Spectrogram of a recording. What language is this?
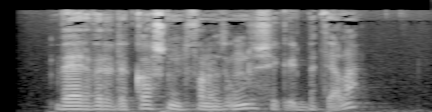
Western Frisian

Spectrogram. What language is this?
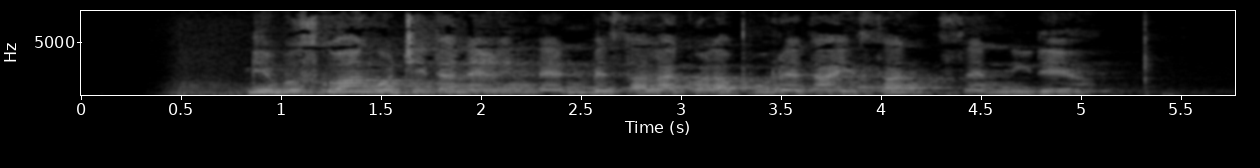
Basque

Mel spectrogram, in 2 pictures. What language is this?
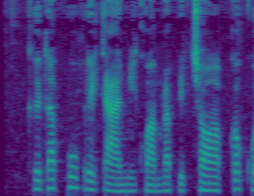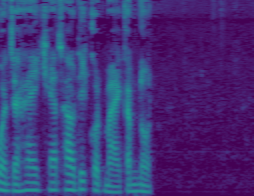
Thai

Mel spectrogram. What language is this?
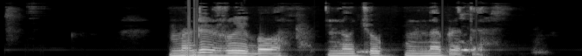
Kati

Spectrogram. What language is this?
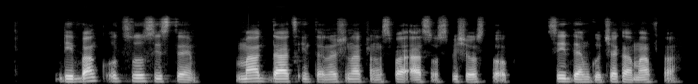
Nigerian Pidgin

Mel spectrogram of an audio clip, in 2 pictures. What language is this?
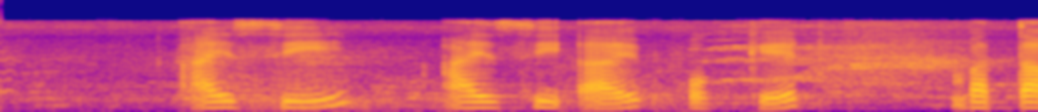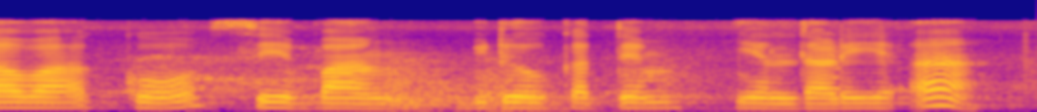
Santali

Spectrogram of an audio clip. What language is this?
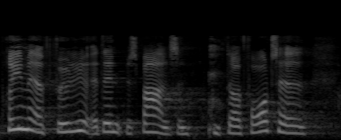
Danish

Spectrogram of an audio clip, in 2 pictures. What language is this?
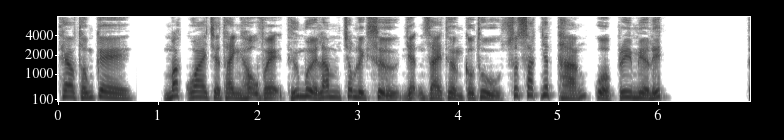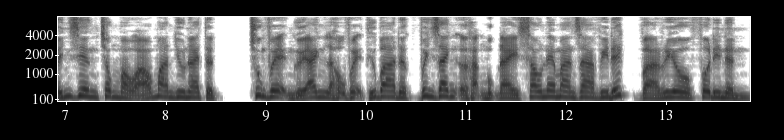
Vietnamese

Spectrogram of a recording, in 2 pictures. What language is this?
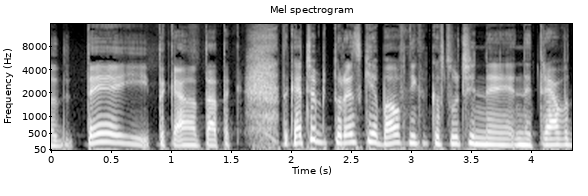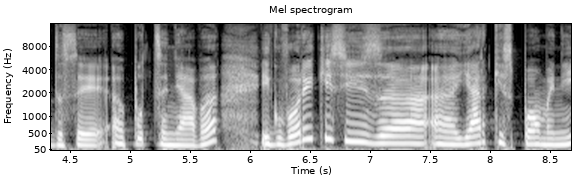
Bulgarian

